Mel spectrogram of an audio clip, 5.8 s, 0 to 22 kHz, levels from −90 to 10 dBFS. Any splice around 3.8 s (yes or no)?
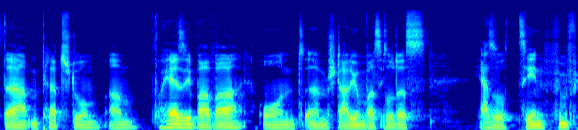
yes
